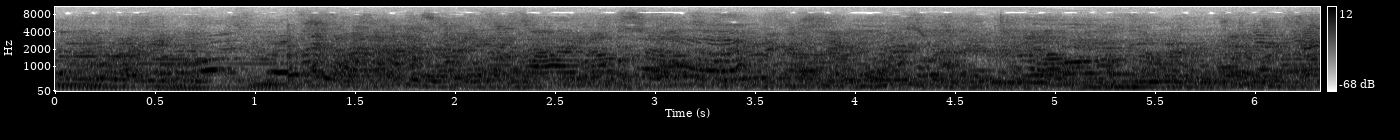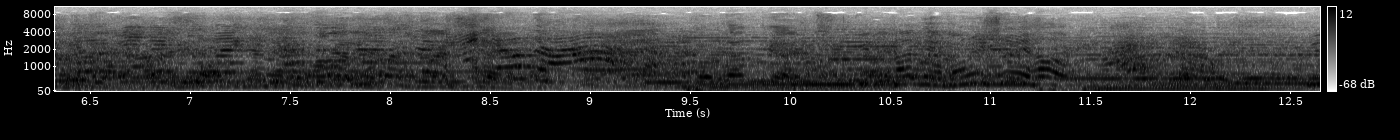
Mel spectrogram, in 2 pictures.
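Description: Many people talking over each other in a hall, with background music playing; the music's held notes come through more clearly near the end.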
